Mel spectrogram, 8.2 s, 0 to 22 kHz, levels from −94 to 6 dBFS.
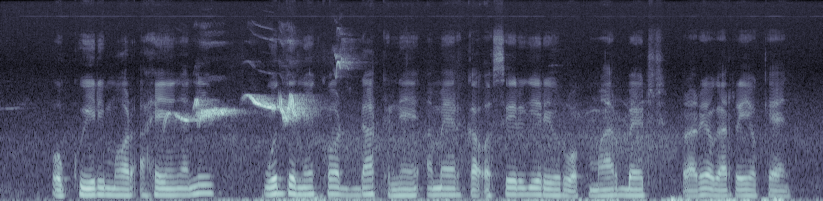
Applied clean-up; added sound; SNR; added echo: none; Bird vocalization, bird call, bird song; 2 dB; none.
